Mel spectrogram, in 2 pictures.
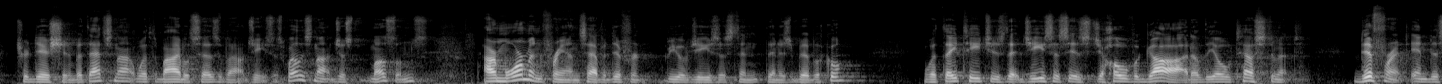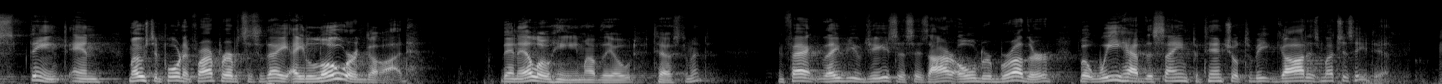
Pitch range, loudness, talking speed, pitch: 115-150 Hz, -22 LUFS, 175 wpm, 130 Hz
